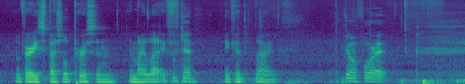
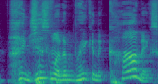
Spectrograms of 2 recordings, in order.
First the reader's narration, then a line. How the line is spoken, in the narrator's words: screamed the young man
